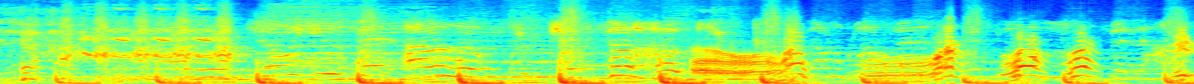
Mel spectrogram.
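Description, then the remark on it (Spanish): A person imitates a dog, letting out a string of loud, repeated yapping barks in a steady rhythm over a thumping, busy background. “Mira que bien que hago el perro. Hago de todo, ¿eh? Le limpio la casa, ladro, muevo la cola.”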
